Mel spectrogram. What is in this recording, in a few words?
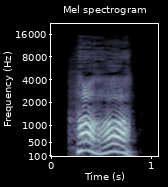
shock, male; video games; npc; source engine; episodic; episode 1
